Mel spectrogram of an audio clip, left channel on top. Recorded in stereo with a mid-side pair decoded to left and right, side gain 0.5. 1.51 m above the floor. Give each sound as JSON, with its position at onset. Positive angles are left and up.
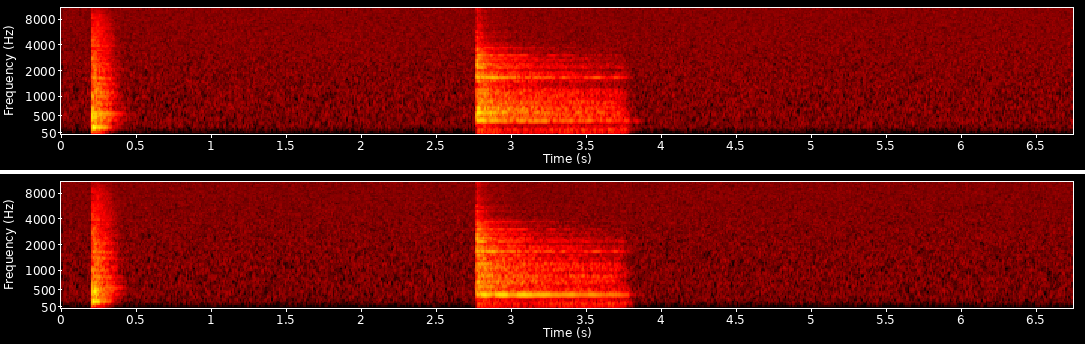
{"t": 0.2, "sound": "a snare drum", "azimuth_deg": 15, "distance_m": 1.3}
{"t": 2.8, "sound": "dishes clattering", "azimuth_deg": -10, "distance_m": 2.5}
